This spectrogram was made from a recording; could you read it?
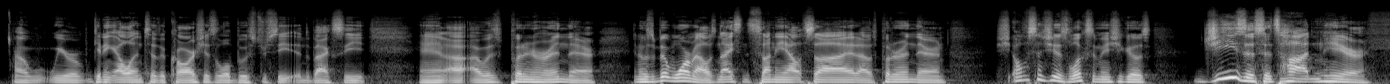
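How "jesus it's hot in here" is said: very slow, drawn-out, grown-up motherly cadence. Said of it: "she said it with the same exact cadence that her mom would use".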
